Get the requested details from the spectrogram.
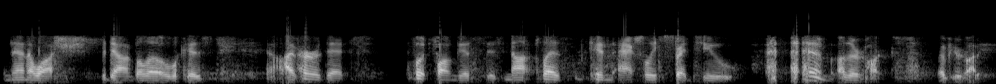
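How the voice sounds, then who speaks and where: A man with a low, gravelly voice speaks over a recorded prison phone line. The sound is muffled and lo-fi. He talks in a calm, matter-of-fact, unhurried way. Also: a little hiss or hum. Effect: recorded prison phone call. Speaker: inmate on a phone call. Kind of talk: casual phone chat.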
